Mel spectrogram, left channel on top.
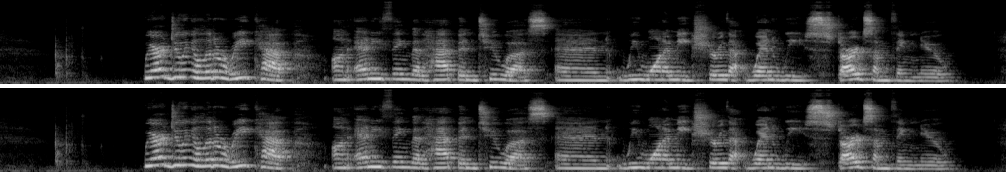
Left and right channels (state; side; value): normal; both; correlation 0.87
